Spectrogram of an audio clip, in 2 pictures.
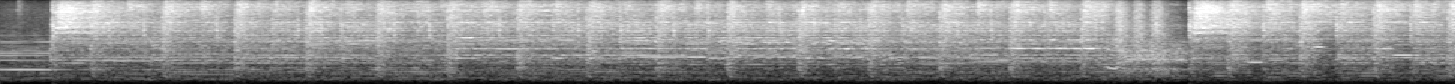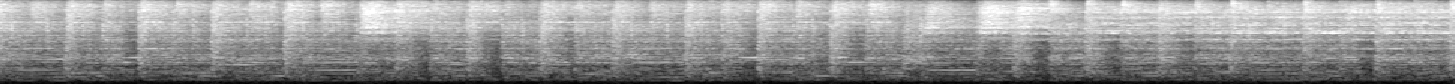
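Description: Heavy rock band playing live: distorted electric guitar, bass and a drum kit with cymbals. The full band comes in just after the start, following a lone guitar.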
